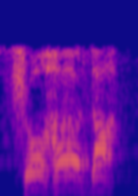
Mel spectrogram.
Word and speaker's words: شہداء: یہ شہداء لفظ نہیں ہے، شہداء ہاں پر زبر ہے،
